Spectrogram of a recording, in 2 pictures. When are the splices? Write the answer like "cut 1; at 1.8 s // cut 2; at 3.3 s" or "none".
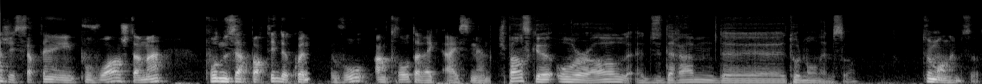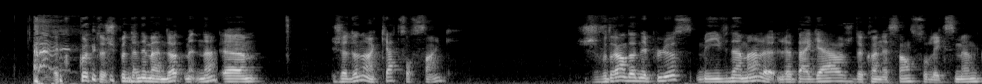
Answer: cut 1; at 4.9 s // cut 2; at 7.9 s // cut 3; at 12.0 s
